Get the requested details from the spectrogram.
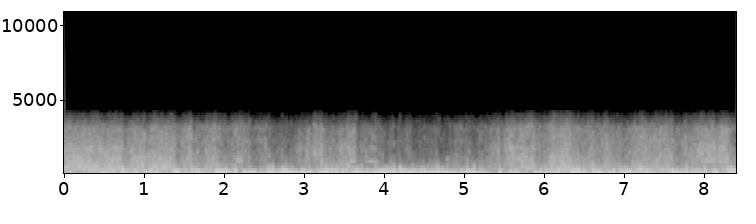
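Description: Fingers rub against a microphone with loud, muffled scraping.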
